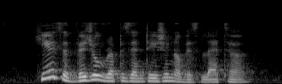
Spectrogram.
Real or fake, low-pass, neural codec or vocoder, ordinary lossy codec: real; 7.2 kHz; none; MP3, 32 kbps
